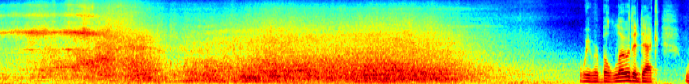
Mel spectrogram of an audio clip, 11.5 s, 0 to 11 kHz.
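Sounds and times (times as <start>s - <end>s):
jet launching from an aircraft carrier catapult in the Atlantic: 0.0s - 10.3s
speech: 9.8s - 11.4s.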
